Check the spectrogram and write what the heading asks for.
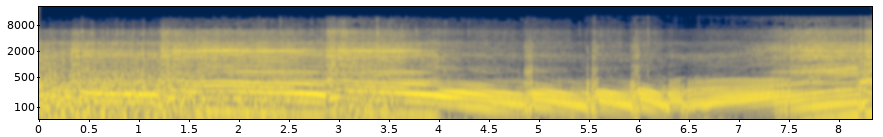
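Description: Two tuned Yamaha Crypton X135 step-through moped engines at full throttle in a drag race. The engine note climbs, breaks at a gear change about three seconds in, then one engine's pitch falls while the other's rises so that their notes cross.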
